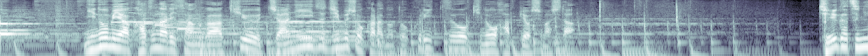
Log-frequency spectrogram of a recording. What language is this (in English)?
Japanese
